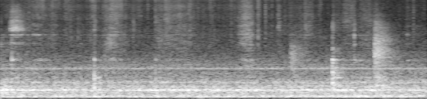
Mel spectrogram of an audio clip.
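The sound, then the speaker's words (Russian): Beans being poured into a pot to make a bean stew, heard as a few soft scraping and rattling bursts over a steady kitchen hiss. “Мы все пересыпали в кастрюлю. Добавили водички.”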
